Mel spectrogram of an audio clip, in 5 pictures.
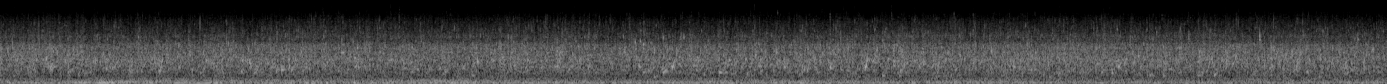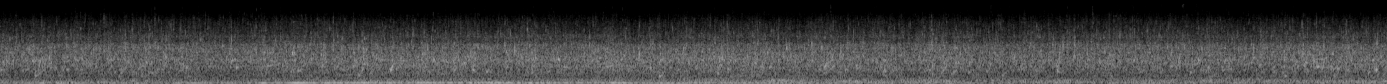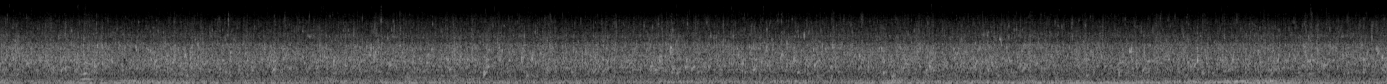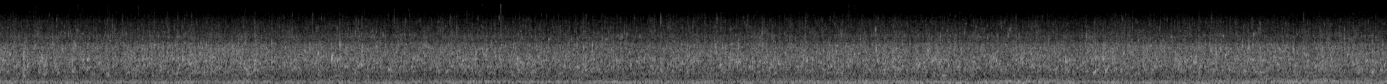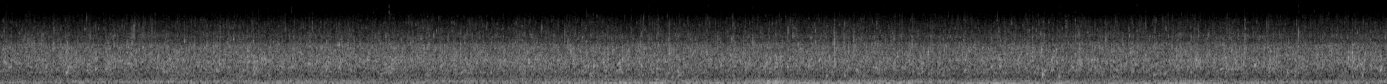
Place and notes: Chemin du pont qui bruit, Montluel, France - The Sereine river
Water flow, distant train.
Tech Note : Sony PCM-M10 internal microphones.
